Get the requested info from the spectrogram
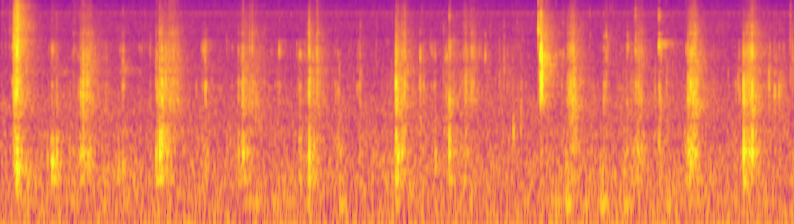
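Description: Close-up eating sounds: a person biting into a raw green pod and chewing it with deep-fried pork larb, with irregular crisp crunches, the loudest just after the start and about five and a half seconds in.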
